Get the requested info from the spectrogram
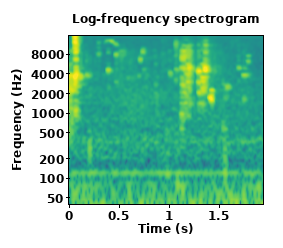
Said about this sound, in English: Twizzlers do require chewing, yes. I'm so sorry, audio listeners. I like the Twizzler bites for this exact reason.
